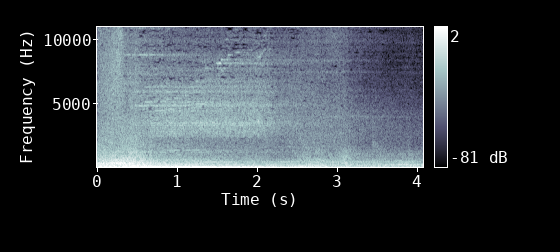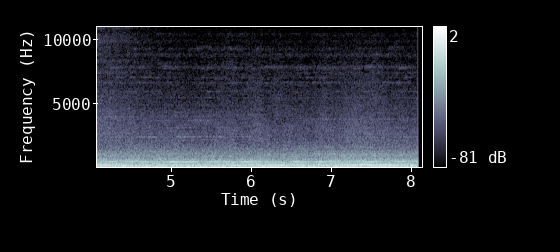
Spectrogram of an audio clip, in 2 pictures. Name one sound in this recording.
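A short victory fanfare plays in a game.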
